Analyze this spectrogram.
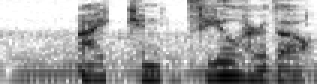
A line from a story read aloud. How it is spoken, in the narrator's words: Roland whispered, but he sounded unsure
